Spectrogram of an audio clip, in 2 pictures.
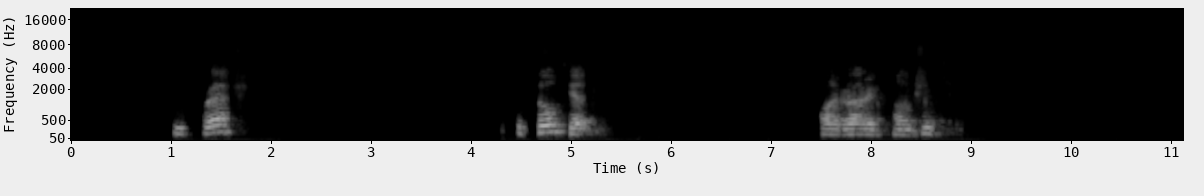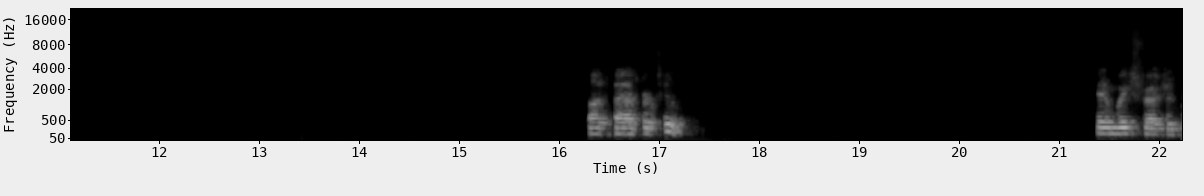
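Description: A man speaks in short phrases, pausing between them.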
